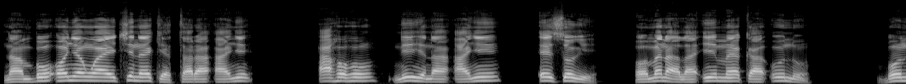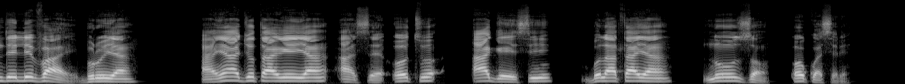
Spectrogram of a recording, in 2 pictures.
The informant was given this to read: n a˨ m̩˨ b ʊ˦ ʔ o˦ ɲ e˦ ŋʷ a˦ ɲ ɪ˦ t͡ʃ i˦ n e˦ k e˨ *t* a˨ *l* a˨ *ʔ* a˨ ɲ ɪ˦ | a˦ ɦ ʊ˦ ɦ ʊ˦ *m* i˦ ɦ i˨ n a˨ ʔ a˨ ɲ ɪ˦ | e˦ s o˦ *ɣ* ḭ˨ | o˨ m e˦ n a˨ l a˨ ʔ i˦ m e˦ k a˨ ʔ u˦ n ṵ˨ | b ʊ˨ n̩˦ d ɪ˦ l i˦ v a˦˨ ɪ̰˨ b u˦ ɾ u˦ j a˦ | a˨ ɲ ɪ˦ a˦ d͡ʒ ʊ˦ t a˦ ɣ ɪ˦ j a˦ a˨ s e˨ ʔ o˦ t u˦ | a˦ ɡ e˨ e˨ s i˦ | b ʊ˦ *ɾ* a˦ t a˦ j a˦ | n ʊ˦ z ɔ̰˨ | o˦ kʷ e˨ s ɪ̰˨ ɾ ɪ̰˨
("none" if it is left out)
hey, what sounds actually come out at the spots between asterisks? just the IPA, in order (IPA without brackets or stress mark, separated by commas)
t, ɾ, ʔ, n, ɣ, l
